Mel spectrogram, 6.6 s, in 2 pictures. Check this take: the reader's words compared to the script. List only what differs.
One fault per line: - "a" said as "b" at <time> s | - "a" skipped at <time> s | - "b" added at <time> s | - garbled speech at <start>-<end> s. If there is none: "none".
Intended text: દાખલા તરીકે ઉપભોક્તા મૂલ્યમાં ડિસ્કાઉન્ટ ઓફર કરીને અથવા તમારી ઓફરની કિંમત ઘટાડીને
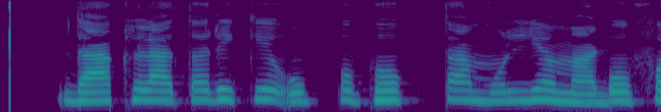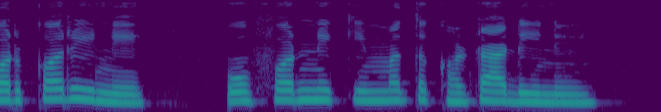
- "ડિસ્કાઉન્ટ" skipped at 3.0 s
- "અથવા તમારી" skipped at 4.0 s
